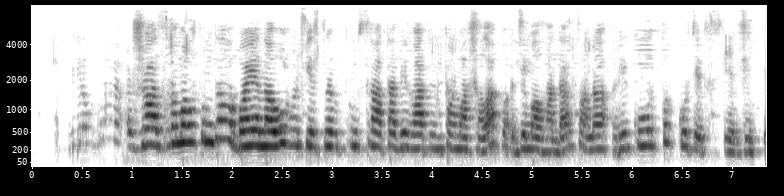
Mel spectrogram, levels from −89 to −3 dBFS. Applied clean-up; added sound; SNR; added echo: neural mask model DeepFilterNet 3.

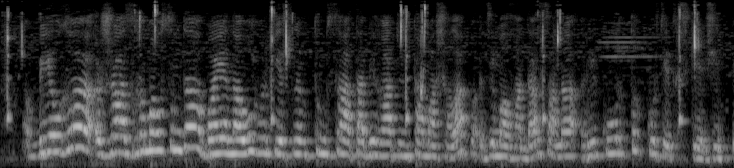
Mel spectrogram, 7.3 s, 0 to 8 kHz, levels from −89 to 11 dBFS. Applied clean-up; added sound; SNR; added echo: none; Drip / Water; 11 dB; reverberation time 0.3 s.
